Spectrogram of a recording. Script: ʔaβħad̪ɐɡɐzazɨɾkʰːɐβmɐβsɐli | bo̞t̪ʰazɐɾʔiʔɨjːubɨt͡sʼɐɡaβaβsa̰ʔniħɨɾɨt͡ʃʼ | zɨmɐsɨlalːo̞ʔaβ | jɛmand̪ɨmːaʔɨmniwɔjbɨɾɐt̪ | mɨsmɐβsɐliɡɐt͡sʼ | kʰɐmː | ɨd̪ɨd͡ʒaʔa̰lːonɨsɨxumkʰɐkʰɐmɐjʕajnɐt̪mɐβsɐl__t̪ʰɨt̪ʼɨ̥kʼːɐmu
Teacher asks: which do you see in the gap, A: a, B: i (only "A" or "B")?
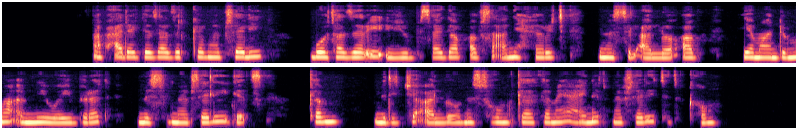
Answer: B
